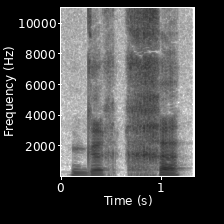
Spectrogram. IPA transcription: γ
